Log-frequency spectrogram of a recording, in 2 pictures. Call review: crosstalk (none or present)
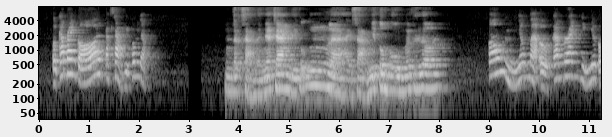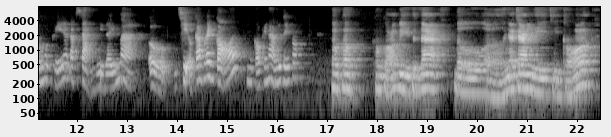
none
